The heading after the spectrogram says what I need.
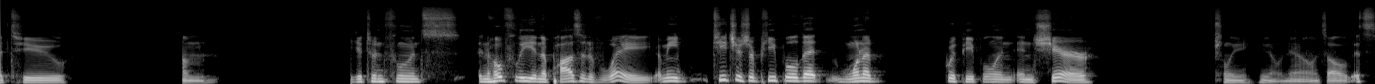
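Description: The output device sleeps during silence and is slow to wake, causing clipped starts after a pause at 1.52, 3.18 (before "get to influence and"), 9.15 (after "people that want to", before "with people and and") and 11.82 s. Roughly 0.31 to 0.33 s is swallowed each time, so speech bursts in abruptly, missing its opening sounds.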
